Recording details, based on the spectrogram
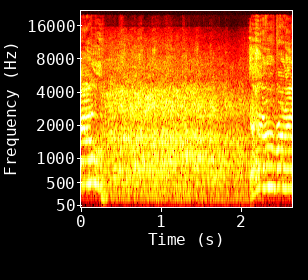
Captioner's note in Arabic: ضحك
